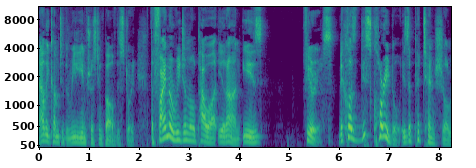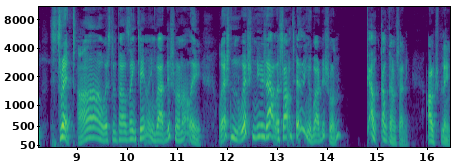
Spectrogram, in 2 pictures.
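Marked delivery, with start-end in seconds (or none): 9.0-16.5 rough, vague put-on Texan accent, pitched up. Narrating a story about regional powers, slipping into some sort of Texan accent. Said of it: "Maybe some sort of Texan accent".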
